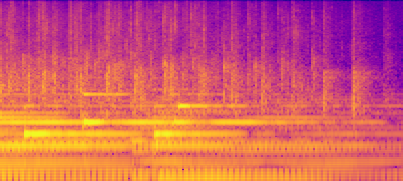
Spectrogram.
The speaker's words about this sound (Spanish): Le damos un fuerte aplauso a nuestro Señor Jesús En este día.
